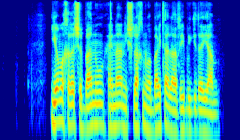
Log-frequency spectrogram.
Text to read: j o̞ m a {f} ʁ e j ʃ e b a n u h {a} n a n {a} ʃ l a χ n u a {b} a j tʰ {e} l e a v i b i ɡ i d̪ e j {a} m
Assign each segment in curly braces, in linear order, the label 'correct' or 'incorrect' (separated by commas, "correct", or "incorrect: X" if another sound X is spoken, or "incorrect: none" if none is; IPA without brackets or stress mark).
incorrect: χ, incorrect: e, incorrect: i, correct, incorrect: a, correct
